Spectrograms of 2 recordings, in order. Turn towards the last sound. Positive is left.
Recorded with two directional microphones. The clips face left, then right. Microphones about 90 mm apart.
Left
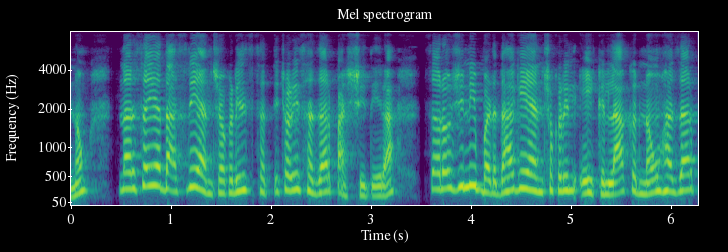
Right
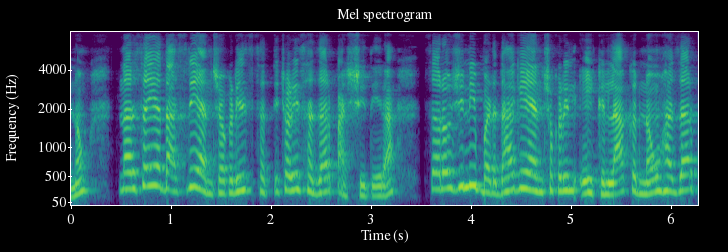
turn(degrees=35)  # may be behind; listen again after turning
